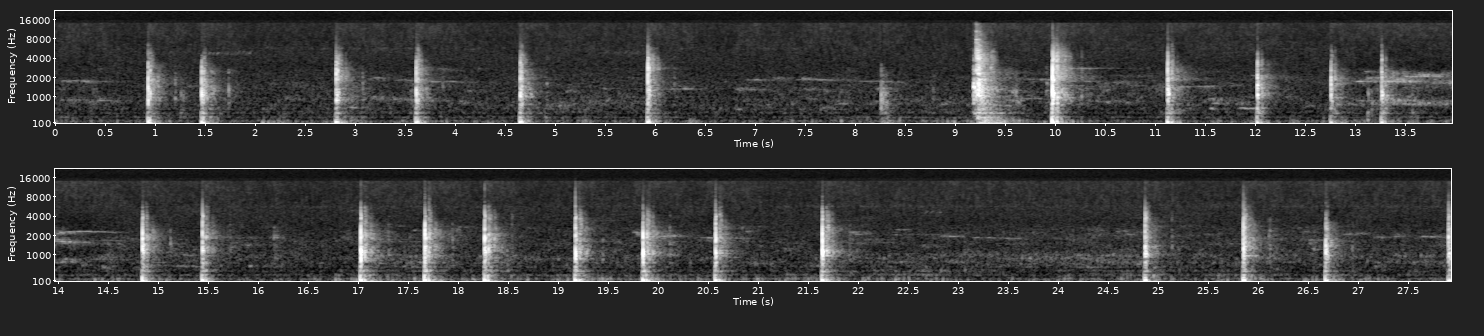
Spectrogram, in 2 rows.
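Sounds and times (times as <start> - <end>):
basketball bouncing on concrete: 14.8 - 15.6, 17.0 - 18.6, 19.2 - 20.8.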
